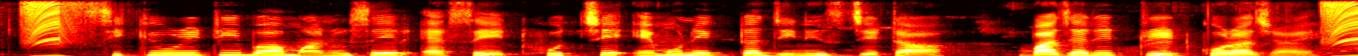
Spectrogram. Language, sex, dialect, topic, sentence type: Bengali, female, Standard Colloquial, banking, statement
